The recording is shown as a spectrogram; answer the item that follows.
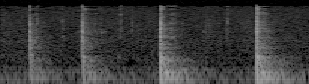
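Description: Stylus tapping on a glass touchscreen display while writing, four sharp knocks each with a short hollow ring of the panel.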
